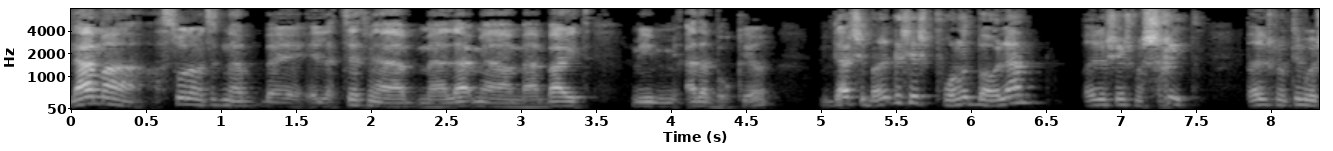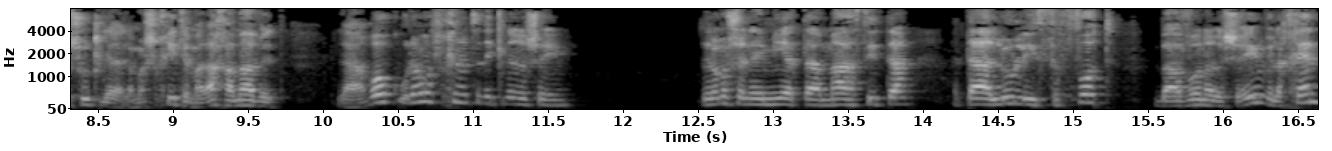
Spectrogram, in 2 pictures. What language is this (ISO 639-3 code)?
heb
